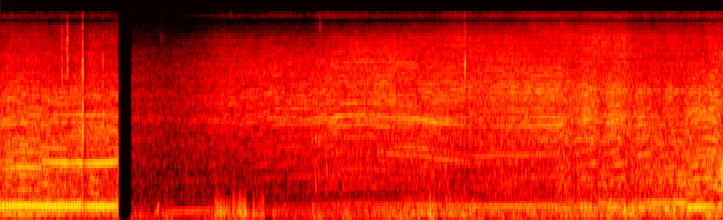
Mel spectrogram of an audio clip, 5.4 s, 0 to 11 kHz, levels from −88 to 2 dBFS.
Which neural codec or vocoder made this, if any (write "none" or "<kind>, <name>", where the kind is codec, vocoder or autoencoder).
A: none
